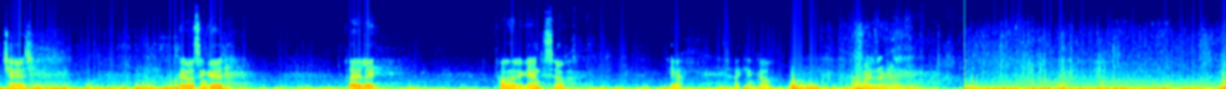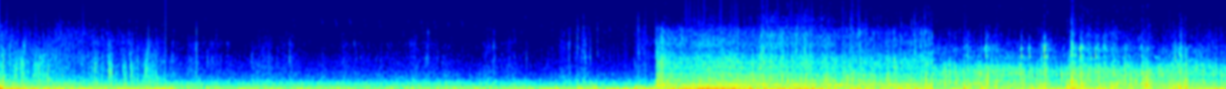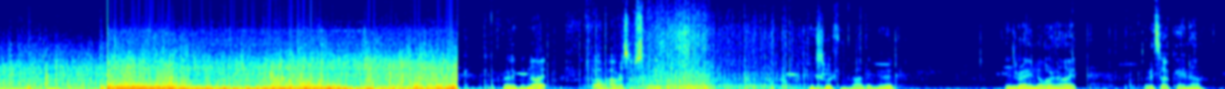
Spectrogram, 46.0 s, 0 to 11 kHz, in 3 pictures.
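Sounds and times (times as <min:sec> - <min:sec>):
wind buffeting microphone: 0:00.0 - 0:36.4
bike road rumble: 0:00.0 - 0:44.9.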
